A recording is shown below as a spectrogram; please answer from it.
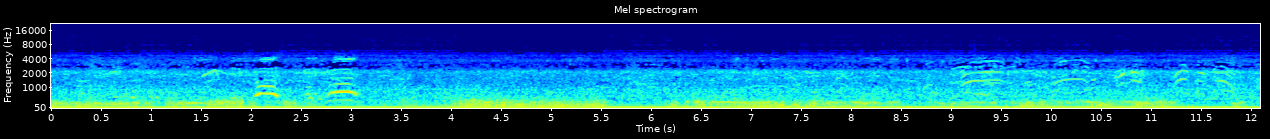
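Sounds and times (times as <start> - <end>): faint distant voices: 0.0 - 12.0
low wind rumble: 0.0 - 12.0.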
